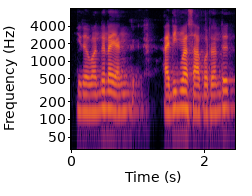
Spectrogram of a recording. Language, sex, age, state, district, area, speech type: Tamil, male, 18-30, Tamil Nadu, Krishnagiri, rural, spontaneous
